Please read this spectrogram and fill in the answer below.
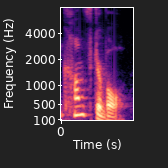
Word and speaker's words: comfortable: We do not put the stress on the second syllable. It's on the first syllable.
